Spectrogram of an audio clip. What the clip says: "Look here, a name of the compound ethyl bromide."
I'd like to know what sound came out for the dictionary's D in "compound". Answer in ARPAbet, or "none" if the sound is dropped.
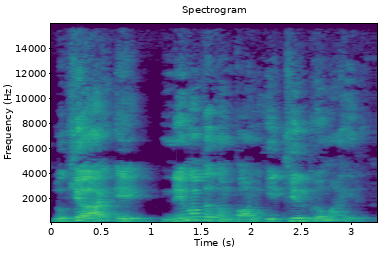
none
